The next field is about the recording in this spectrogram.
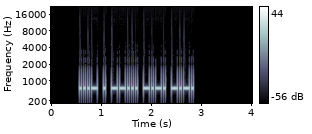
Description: Morse code, heard as a keyed tone, about 30 wpm, 700 Hz. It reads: VE7CC
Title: Call Signs Repeated 2x - 30wpm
